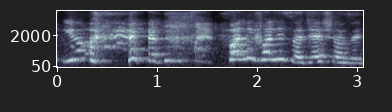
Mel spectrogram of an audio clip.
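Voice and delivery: loud laugh spilling into the words; amused, laughing aside. Real, not acted. Laughs at her own suggestions.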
